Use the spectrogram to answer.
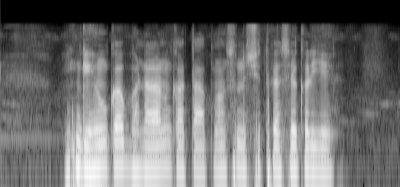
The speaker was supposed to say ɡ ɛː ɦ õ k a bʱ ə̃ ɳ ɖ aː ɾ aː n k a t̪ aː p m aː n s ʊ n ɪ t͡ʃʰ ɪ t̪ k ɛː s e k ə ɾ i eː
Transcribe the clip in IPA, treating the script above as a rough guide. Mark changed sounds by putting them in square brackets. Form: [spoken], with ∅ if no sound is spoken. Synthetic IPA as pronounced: ɡ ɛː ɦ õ k a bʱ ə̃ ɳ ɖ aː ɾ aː n k a t̪ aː p m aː n s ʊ n ɪ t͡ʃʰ ɪ t̪ k ɛː s e k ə ɾ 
